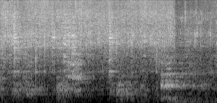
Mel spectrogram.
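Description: Onions frying in oil in a pan for chicken biryani, a dense, close, continuous sizzle with soft scraping stirs, heard alone without voices.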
